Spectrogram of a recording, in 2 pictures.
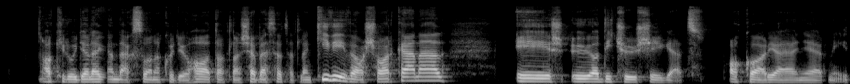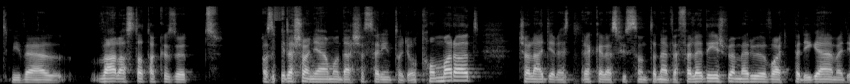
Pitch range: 115-135 Hz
